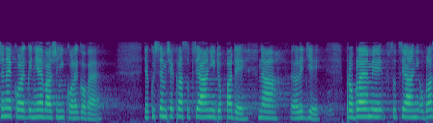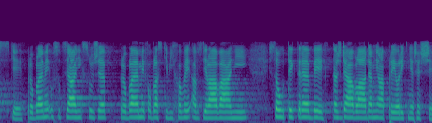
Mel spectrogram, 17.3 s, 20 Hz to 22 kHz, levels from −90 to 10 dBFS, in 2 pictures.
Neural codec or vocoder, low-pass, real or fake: none; 5.4 kHz; real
